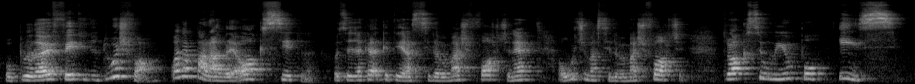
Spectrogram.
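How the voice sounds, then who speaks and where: Patient Brazilian teacher in an echoey room. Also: female voice, medium pitch, animated. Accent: Brazilian Portuguese. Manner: patient, drawn-out spelling of word endings with frequent "né?" and "tá?" checks. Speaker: Portuguese teacher. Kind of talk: explaining homework to pupils.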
